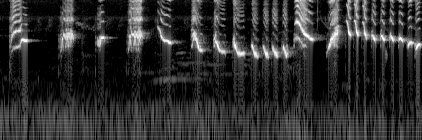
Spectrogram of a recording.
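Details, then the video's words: Energetic greater green leafbird song full of 'tembakan' bursts: separate buzzy whistled phrases, then accelerating strings of falling chirps ending in a fast rattling trill of descending whistles. "Cucak ijo gacor full tembakan ngentrok"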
